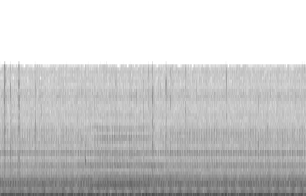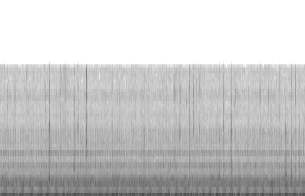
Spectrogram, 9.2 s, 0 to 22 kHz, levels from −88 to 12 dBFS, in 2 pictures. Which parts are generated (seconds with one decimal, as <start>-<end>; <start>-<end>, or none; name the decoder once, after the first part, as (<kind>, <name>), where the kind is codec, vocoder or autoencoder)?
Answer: none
